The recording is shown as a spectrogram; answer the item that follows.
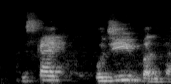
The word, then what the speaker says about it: ogive: ठीक है, लिखते उसको OGIVE है, इसका प्रोनाउंसिएशन उजीब है।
